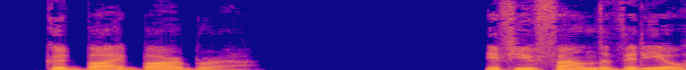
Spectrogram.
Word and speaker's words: Barbara: wild it's pronounced as Barbara Barbara Barbara to pronounce it correctly emphasize the second syllable bar and use a short uh sound at the end avoid pronouncing the e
